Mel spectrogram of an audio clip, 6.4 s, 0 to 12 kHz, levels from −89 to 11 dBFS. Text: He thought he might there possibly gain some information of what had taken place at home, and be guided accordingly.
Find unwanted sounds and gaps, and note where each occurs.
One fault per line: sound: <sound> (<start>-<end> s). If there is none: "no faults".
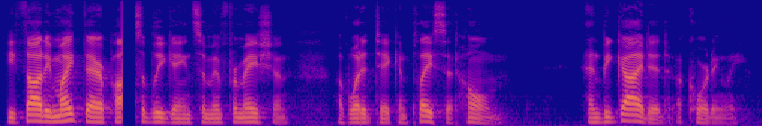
sound: dropout (1.0-1.1 s)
